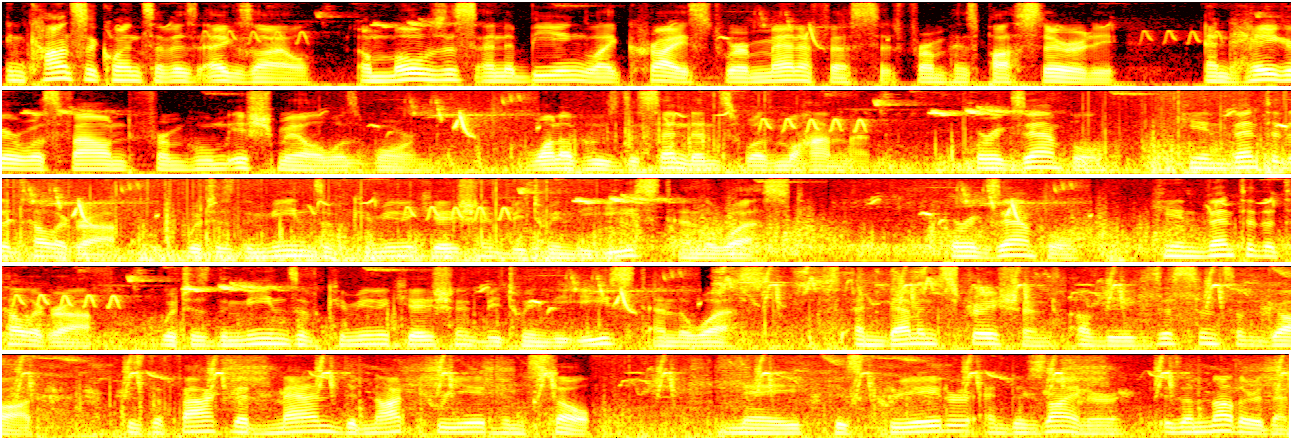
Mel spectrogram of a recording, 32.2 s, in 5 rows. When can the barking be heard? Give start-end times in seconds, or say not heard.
not heard.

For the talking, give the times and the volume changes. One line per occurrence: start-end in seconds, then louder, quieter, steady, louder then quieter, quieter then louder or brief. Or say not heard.
0.0-16.9 steady
17.6-32.1 steady.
